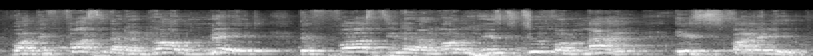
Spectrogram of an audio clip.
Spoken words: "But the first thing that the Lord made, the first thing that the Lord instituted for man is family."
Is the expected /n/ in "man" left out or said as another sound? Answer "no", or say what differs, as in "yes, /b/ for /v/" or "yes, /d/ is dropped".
no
